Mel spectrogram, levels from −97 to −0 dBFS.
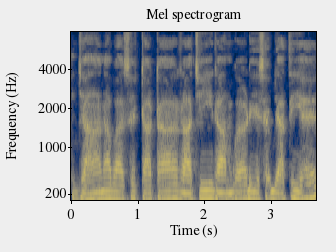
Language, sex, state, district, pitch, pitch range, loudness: Hindi, male, Bihar, Jahanabad, 120 Hz, 115-125 Hz, -23 LUFS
